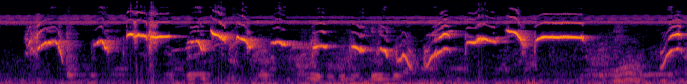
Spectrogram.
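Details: Oriental magpie-robin in song from afternoon until dark, delivering a lively string of loud whistled notes, many sharply falling slurs and a few sustained pure tones, about two notes per second over a soft background hum.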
